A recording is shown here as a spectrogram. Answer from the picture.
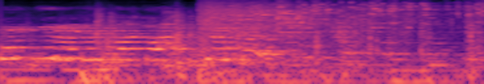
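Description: A shattering crash of stage scenery breaking, starting about a second in.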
